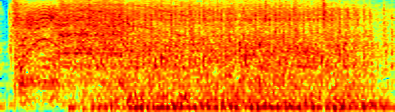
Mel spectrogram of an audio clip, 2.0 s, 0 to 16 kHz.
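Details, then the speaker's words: Kubota K008 mini excavator diesel, 166.6 hours, warm restart after half an hour running on a nearly dead battery: fires almost at once and settles into a steady, even run with no slow dragging crank. Normal start. "that seemed better anyways so okay not much of an alternator on this for charging a really dead battery"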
